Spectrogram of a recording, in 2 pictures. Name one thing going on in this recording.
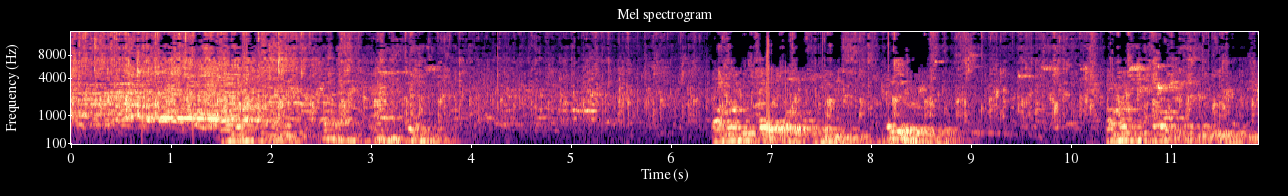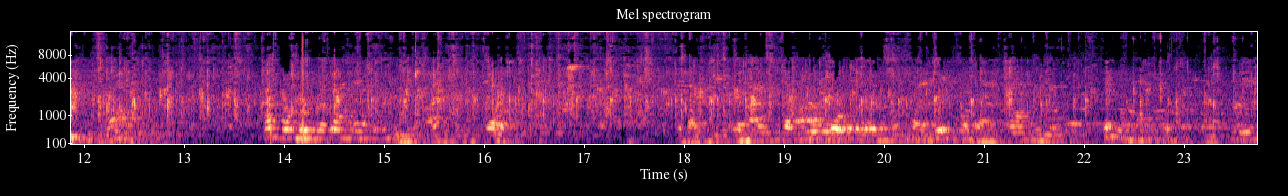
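Players clap and slap hands.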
